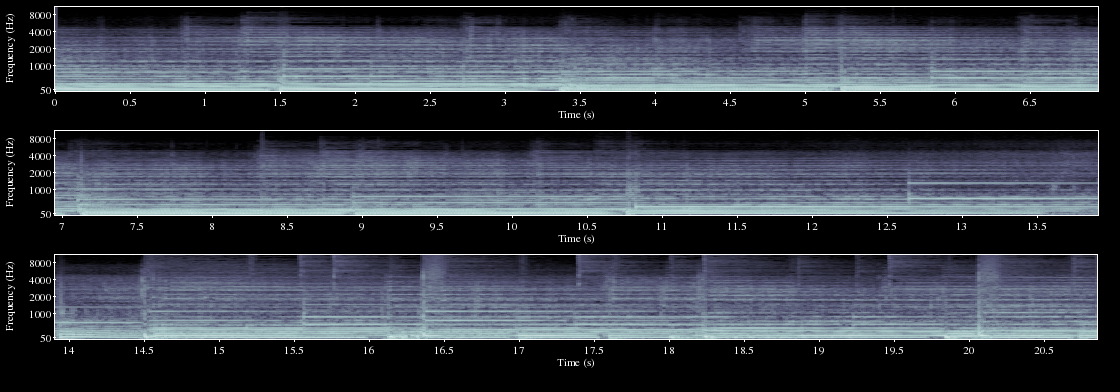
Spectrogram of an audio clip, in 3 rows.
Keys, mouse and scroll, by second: 2.0-3.3 scroll up 1, 3.3 scroll up 1, 3.4-9.7 drag, 9.7-10.3 scroll down 10, 10.3 click, 12.0-15.0 drag, 18.8-20.8 drag.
